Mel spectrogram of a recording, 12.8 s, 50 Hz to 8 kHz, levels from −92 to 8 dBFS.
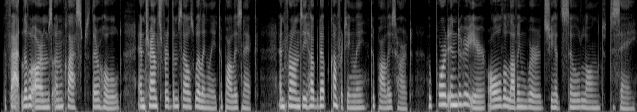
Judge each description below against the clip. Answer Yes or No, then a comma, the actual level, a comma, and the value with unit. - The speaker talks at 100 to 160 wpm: No, average, 175 wpm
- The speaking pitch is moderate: Yes, medium, 180 Hz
